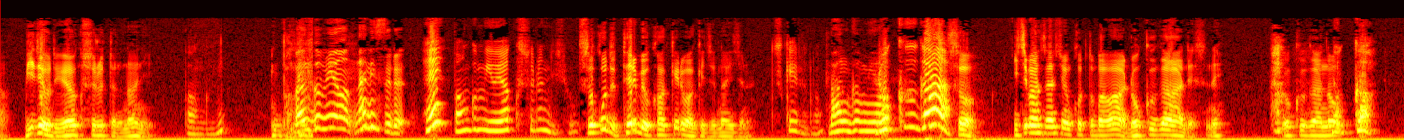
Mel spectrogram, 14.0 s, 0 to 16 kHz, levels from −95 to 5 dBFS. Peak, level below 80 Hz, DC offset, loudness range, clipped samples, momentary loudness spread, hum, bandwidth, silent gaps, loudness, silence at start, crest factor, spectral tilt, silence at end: 0 dBFS; -44 dBFS; 3%; 4 LU; under 0.1%; 17 LU; none; 10 kHz; none; -14 LUFS; 0 s; 14 dB; -5.5 dB/octave; 0.3 s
